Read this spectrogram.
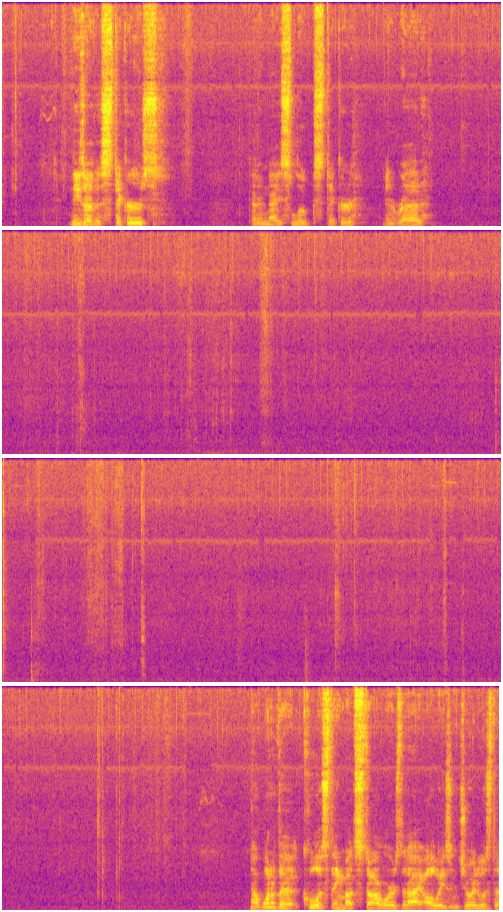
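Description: Stiff cards slide and tap softly against each other close by.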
